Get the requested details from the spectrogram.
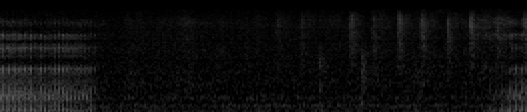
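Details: Low, rumbling snore on the in-breath that fades into quiet breathing, then a second snore starts at the end. Snoring during sleep.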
